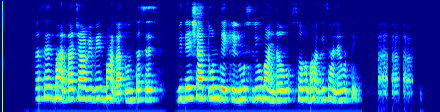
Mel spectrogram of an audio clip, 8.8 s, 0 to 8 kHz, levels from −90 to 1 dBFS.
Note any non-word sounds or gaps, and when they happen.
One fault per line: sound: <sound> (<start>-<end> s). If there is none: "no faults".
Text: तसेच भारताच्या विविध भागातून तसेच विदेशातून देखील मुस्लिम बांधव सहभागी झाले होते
sound: laugh (7.6-8.3 s)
